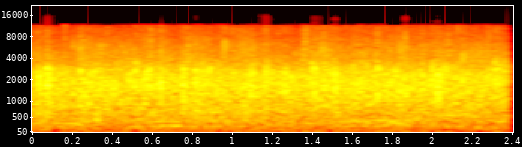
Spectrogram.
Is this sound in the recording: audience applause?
yes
